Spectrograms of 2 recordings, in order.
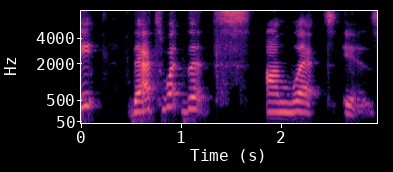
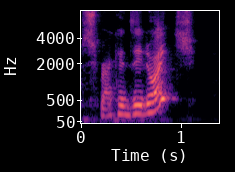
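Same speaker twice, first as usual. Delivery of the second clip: Deutsch said with a rising tune; 4 semitones lower than usual. Showing that spoken German questions go up: rising question pitch on Deutsch. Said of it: "Questions go up".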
